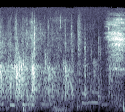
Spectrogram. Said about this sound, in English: All right. Amen. You can clap, yes.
